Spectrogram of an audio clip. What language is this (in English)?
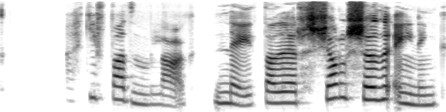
Icelandic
